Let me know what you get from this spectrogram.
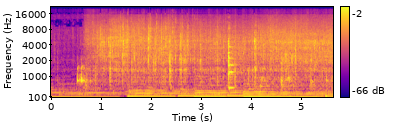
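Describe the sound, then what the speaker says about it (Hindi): Steady loud sizzling of capsicum and onion stir-frying in a hot pan, with a low hum underneath and occasional clinks of a spatula. "और 2 से 3 मिनट हम इसे हल्का भूनेंगे।"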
